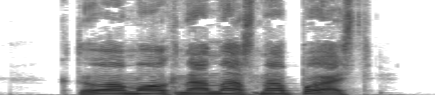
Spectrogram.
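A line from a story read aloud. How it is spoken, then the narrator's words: Yelling from hiding. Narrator (Russian): заорал спрятавшийся за коробками Игорь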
